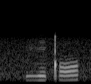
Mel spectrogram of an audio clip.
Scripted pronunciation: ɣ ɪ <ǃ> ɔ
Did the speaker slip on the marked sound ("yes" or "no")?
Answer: no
